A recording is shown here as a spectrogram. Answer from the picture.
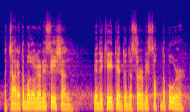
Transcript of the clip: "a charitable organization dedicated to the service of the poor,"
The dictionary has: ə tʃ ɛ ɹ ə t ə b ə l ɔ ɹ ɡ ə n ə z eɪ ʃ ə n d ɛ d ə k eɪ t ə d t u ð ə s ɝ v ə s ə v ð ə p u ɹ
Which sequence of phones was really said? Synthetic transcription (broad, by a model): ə tʃ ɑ ɹ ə t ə b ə l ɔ ɹ ɡ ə n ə s eɪ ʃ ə n d ɛ d ə k eɪ t ə d t u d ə s ɝ v ə s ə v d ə p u ɹ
